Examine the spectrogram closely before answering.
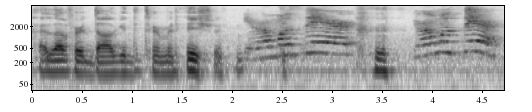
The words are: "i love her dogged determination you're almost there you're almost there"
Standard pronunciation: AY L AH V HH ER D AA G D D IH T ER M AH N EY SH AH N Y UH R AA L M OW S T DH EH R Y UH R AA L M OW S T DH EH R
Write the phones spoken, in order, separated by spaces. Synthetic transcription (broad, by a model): AY L AH V HH ER D AA G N D IH T ER M AH N EY SH AH N Y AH R AA L M OW S T DH EH R Y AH R AA L M OW S T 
